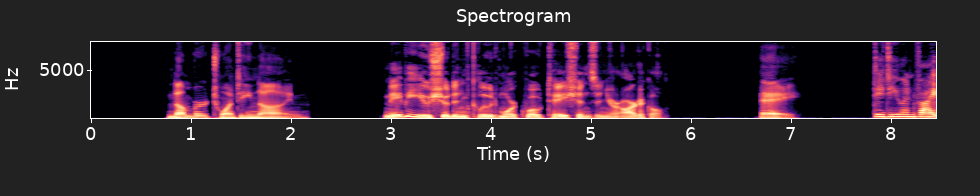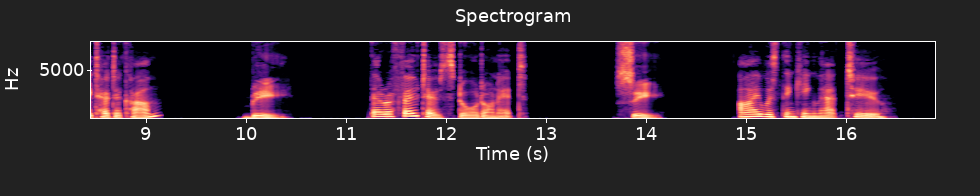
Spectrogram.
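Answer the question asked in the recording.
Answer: C: I was thinking that too.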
